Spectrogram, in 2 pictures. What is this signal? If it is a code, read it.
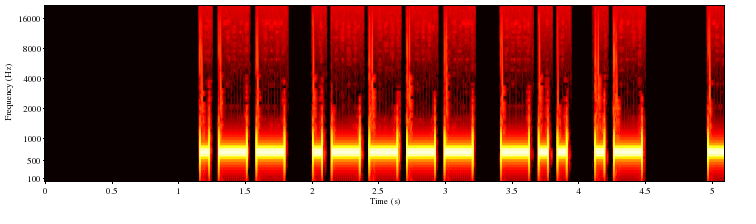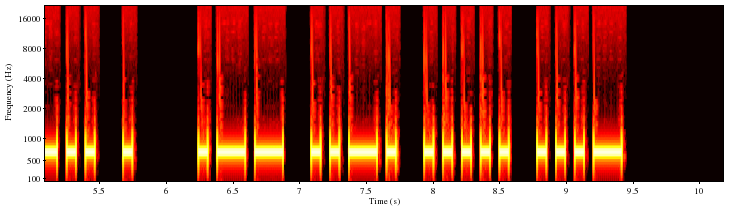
Morse code, heard as a keyed tone, about 17 wpm, 700 Hz. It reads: W1DA DE WF5V
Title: USA Callsign DE Callsign - 4 Characters - 17wpm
